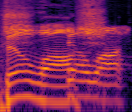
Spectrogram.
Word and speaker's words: Walsh: So I have Bill Belichick and Tom Brady, Lombardi and Bart Starr, Chuck Knoll and Terry Bradshaw, Bill Welch and Joe Montana. – Bill Walsh. – My bad. Mispronunciation.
